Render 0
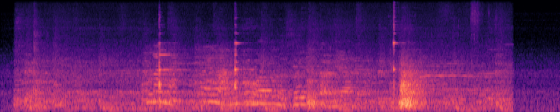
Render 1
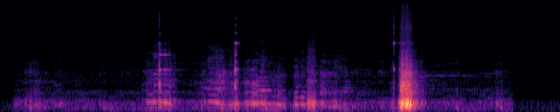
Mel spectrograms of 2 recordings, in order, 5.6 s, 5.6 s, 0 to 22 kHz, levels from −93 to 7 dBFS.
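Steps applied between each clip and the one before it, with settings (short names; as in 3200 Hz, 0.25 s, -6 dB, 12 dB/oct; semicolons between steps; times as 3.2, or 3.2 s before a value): resonant low shelf 320 Hz +8 dB, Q 1.5; upward expander 2.5:1, over -25 dBFS; gain -5.5 dB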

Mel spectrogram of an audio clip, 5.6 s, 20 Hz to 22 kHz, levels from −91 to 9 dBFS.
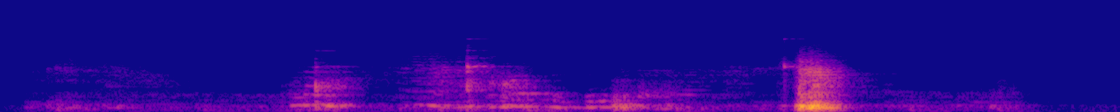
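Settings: rotary speaker horn 1.1 Hz, later 5.5 Hz, at 3.13; LFO low-pass sine 0.58 Hz 570–1900 Hz; non-linear reverb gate 0.14 s falling, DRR 3.5 dB; gain -2.5 dB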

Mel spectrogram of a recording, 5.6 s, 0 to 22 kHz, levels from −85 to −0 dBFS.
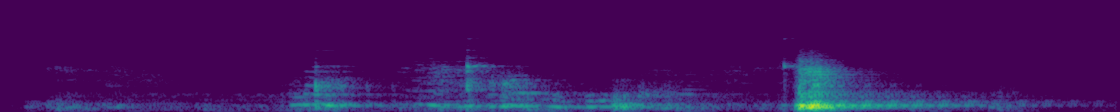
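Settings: narrowing echo 0.128 s, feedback 72%, band-pass 390 Hz, level -16 dB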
